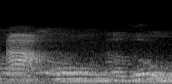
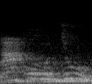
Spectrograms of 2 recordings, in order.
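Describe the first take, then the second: First: The middle consonant is a dh sound. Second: The middle consonant is a j sound. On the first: The speaker calls it right. "Yang benar a'udzu" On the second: The speaker calls it wrong. "apalagi ju"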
